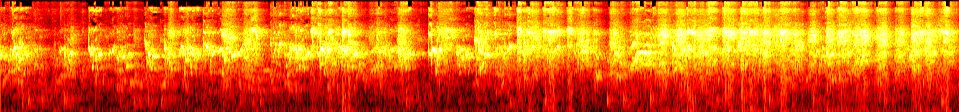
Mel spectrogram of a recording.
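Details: Pet budgies in Portland keep up a grating, high-pitched chatter of harsh squawks and clicking chirps, fairly even in loudness throughout.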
